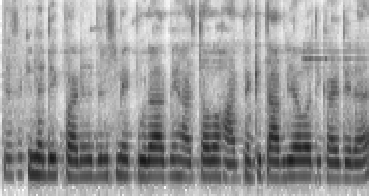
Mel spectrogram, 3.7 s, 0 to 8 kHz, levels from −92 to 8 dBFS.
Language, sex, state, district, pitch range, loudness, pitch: Hindi, female, Bihar, Katihar, 200-215 Hz, -13 LUFS, 210 Hz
